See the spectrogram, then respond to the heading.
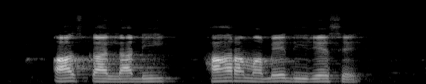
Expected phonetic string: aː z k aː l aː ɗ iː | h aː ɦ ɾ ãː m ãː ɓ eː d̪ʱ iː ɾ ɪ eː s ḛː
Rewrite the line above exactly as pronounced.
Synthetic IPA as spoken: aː z k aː l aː ɗ iː | h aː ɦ ɾ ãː m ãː ɓ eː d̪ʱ iː ɾ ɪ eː s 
